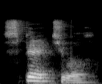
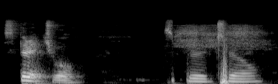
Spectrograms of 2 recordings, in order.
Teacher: across okay you don't need to say spiritual so the TU the T sound can turn into CH spiritual but people don't usually say it like T they say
